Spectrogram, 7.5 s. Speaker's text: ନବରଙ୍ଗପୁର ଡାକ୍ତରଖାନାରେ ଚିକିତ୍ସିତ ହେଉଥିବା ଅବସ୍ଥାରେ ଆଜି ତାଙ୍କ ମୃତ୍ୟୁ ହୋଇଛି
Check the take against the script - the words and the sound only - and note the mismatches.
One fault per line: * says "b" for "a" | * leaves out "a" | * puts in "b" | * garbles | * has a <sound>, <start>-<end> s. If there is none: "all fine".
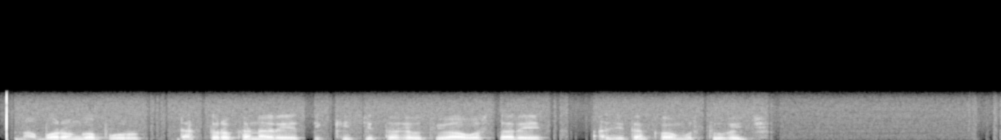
all fine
